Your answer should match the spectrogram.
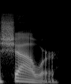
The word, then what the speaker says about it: shower: You might say, "There's a problem with the shower." There is becomes there's. There's a problem with the shower. Problem has stress on prob prob lem. Shower in American English sounds like show er. Two syllables, but smooth.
